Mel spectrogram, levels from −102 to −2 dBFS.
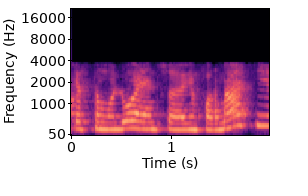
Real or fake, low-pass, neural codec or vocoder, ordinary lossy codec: fake; 3.6 kHz; codec, 16 kHz, 4 kbps, X-Codec, HuBERT features, trained on general audio; AAC, 32 kbps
